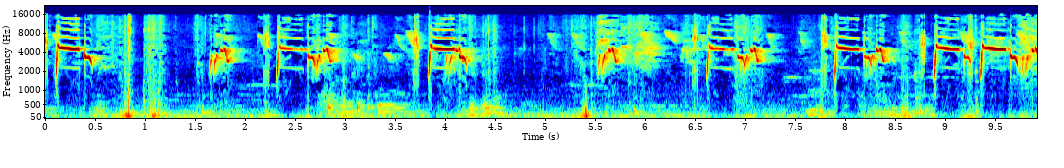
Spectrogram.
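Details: Persistently singing prinia giving repeated bursts of piercing, high chirps with a falling slide, phrases spaced every second or two, low murmurs faintly behind.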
